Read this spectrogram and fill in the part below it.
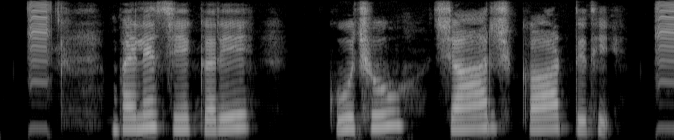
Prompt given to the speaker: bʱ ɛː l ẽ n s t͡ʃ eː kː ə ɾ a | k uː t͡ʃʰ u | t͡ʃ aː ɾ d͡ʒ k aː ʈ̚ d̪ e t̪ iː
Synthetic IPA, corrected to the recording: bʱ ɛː l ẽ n s t͡ʃ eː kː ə ɾ e | k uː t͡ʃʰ u | t͡ʃ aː ɾ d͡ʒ k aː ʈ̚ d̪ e t̪ʰ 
